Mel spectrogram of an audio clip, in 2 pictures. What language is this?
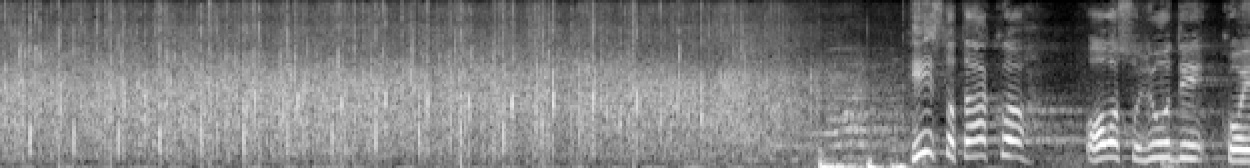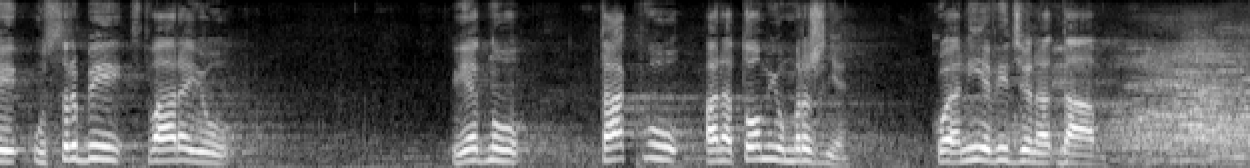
Serbian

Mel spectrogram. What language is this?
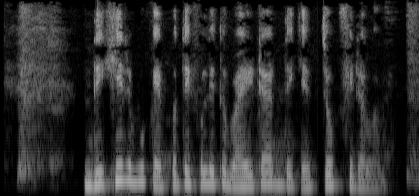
Bangla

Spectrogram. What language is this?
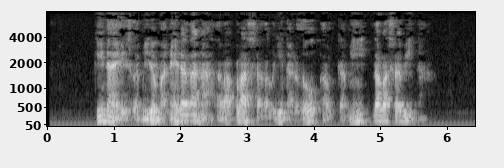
Catalan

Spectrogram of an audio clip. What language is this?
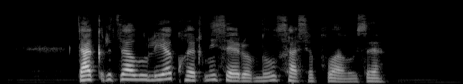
Georgian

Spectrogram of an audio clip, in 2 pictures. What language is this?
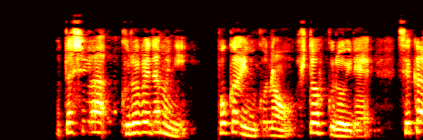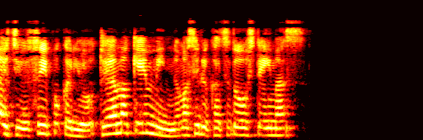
Japanese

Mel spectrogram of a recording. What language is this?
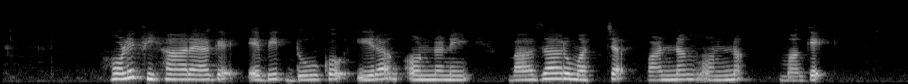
Divehi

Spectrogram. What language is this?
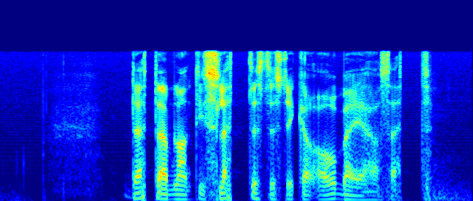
Norwegian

